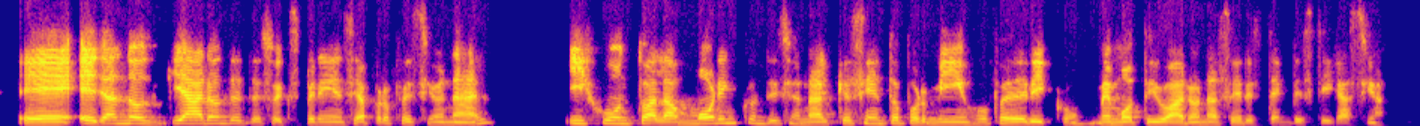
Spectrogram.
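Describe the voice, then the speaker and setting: A woman's fairly low voice, with normal rise and fall in pitch, moves along at a moderate speed. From Colombia, Medellín. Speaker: interior architect, speaker. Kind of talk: presentation talk.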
